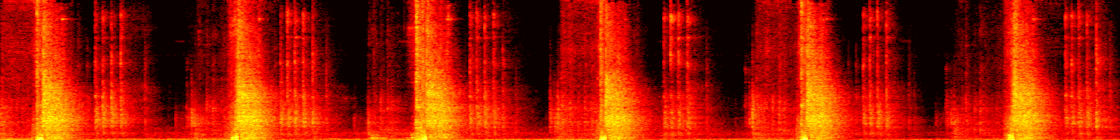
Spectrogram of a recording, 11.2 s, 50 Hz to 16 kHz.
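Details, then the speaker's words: 2004 Suzuki RM-Z250 after rebuild with new crank, bearings and top end: kick-over swish about every two seconds with no firing pop; cranks but will not start, same as before teardown, cause unknown. "uhoh I don't know what's going on it is not firing huh what the heck not good"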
